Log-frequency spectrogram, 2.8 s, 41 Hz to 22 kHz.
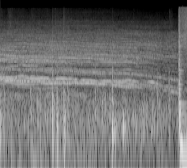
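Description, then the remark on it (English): Fireworks pop and bang several times at uneven intervals over a steady murmur of a crowd, with a louder burst near the end and faint cheering. “The Milford Haven Roundtable Free Fireworks Event, Tuesday the 5th of November.”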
